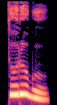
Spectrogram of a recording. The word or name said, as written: ತುರುಗು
